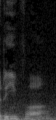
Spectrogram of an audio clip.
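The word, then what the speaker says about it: river: The letter are इज not pronounced when it occur at द एंड ऑफ a word. जब word के आखिर में आर आता है तो उसका साउंड नहीं निकलता है, जैसे कि रिवर, कॉपर, कलर, पीटर, पिटे।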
